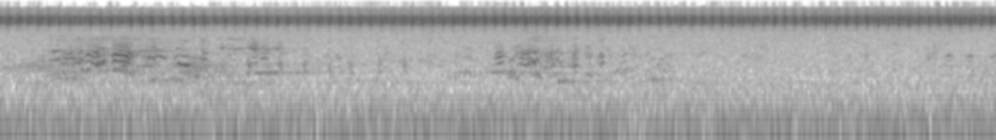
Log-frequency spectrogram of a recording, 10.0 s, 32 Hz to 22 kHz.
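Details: Crickets sing through a summer evening at Novye Buregi, Novgorod Oblast, in June 2023, a constant thin high pulsing trill, with bursts of faint distant voices early and midway and a low rural hum underneath.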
